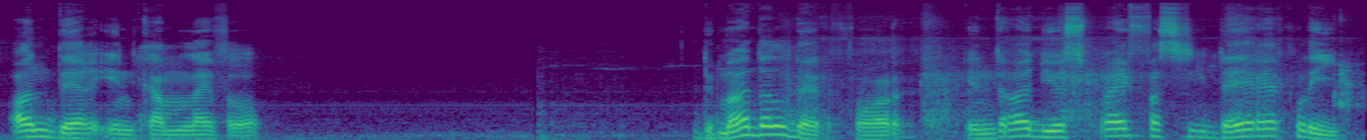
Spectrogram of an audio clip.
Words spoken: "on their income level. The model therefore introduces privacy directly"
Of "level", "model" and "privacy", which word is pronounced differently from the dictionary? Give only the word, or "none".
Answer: privacy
